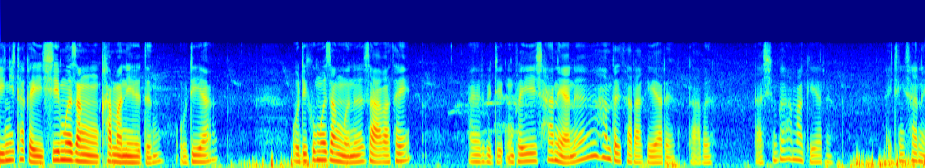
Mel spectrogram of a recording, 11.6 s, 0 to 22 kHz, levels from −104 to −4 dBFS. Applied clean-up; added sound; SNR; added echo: none; none; none; none.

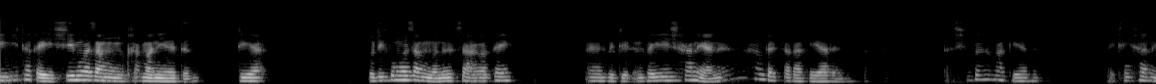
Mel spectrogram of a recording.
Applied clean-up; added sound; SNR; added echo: neural mask model DeepFilterNet 3.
